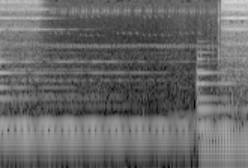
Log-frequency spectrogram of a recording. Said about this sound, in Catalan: La Mariana, a la porta del carrer amb una catifa cargolada a l'espatlla, truca al timbre.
